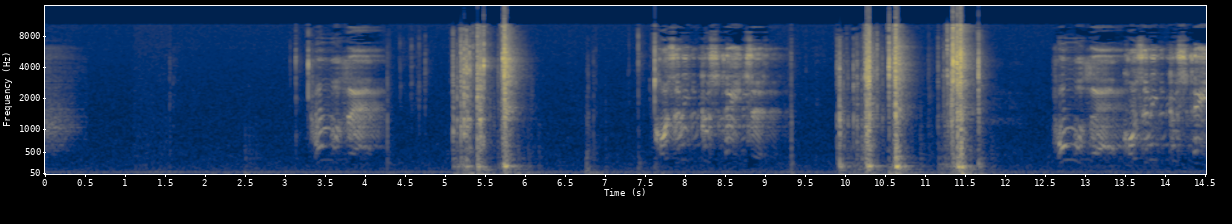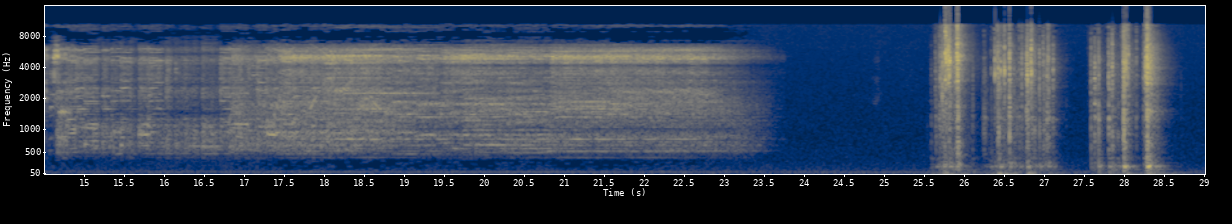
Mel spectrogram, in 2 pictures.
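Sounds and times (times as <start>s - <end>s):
recorded voice announcements from toy: 3.2s - 4.4s, 7.6s - 9.3s, 12.6s - 19.9s
electronic toy music: 14.7s - 23.6s.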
